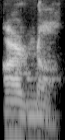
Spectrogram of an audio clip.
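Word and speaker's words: R₀: It's known as the basic reproduction number, denoted as a R with a small subscript 0 and pronounced R0.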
